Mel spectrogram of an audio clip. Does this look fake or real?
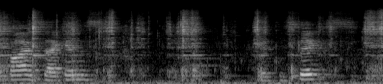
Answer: real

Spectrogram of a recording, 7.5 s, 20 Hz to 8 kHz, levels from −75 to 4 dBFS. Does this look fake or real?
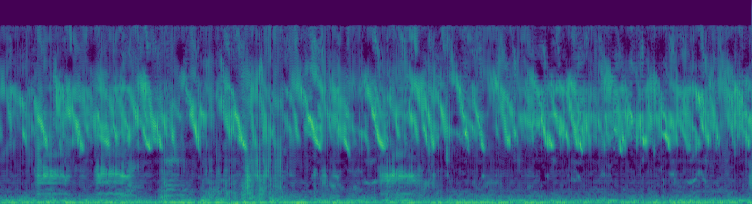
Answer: fake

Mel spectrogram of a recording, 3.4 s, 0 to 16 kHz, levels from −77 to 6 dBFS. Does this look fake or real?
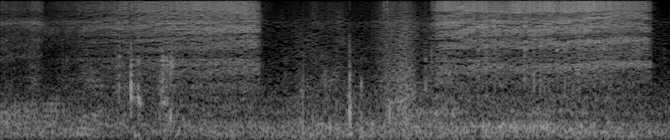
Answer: real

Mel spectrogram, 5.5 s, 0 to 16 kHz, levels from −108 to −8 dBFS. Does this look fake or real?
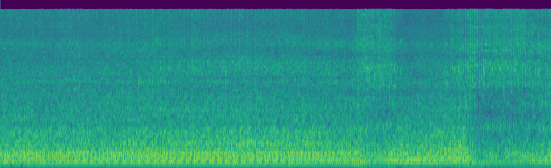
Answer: fake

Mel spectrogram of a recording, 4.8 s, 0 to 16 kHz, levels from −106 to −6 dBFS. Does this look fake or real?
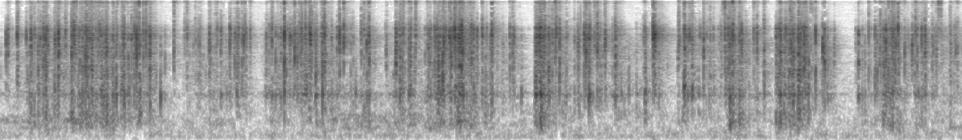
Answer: real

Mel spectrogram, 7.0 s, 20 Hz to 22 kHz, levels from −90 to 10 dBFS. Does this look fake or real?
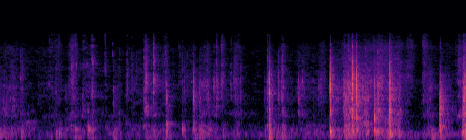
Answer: real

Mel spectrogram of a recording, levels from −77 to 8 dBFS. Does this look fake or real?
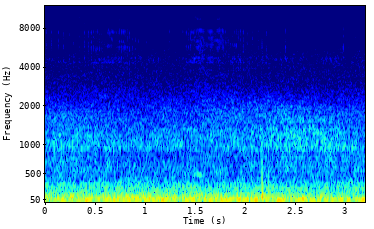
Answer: real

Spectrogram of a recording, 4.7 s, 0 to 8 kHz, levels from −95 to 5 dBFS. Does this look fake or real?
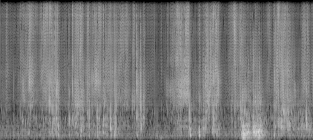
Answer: fake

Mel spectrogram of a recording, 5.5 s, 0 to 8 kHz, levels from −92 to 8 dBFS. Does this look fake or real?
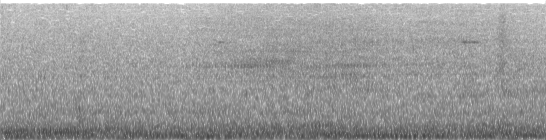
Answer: real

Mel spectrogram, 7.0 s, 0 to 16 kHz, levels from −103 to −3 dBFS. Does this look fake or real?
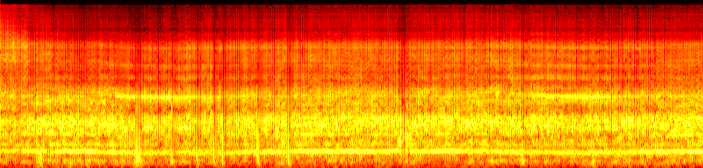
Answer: fake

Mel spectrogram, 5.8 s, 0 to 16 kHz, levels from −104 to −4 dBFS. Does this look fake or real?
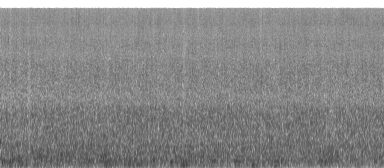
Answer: real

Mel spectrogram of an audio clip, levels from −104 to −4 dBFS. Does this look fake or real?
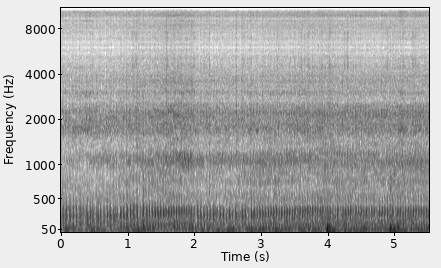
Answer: fake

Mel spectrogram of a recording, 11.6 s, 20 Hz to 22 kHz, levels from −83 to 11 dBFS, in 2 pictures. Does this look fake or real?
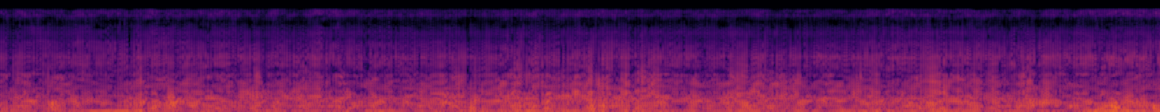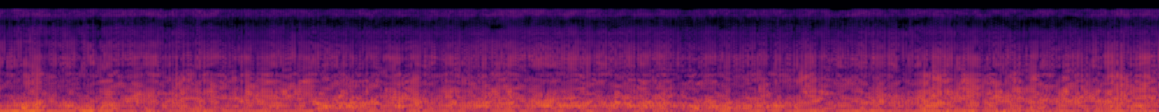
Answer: fake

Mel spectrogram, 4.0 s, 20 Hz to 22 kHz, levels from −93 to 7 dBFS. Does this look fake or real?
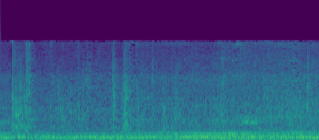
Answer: real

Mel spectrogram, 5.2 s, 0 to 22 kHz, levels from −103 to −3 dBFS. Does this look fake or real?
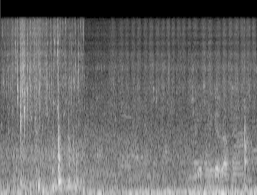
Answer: fake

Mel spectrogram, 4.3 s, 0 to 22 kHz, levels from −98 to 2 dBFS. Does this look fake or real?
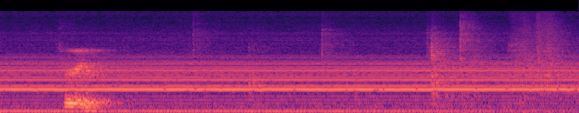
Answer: fake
